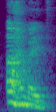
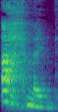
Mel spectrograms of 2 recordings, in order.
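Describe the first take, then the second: First: The h is a plain, light English h. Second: The h is a strong, breathy throat sound. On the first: "In English we say ah, Ahmed" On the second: "So the original one is Ahmed"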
